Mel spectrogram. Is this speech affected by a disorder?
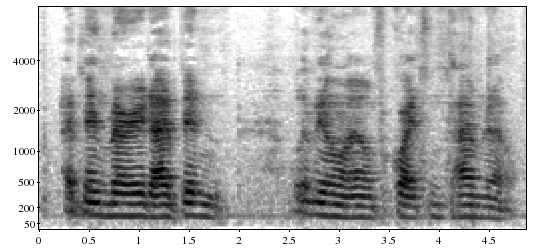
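Yes: brain injury; accident; years after accident at 18.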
